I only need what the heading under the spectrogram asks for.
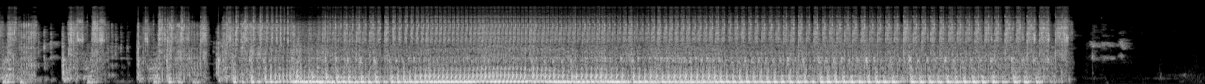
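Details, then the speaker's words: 125cc pit bike: uneven, lumpy low rumble that dies abruptly when the throttle is released; idle screw raised half a turn. Owner thinks the idle still needs adjusting; rough idle and stalling off throttle. "Když pustím plyn, tak to chcípá. Tak to prostě chcípá."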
